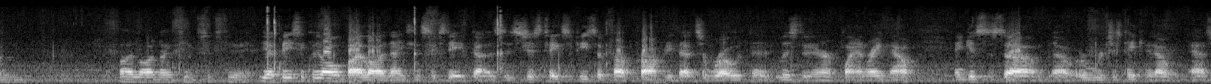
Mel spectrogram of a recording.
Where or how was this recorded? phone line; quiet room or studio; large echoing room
large echoing room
